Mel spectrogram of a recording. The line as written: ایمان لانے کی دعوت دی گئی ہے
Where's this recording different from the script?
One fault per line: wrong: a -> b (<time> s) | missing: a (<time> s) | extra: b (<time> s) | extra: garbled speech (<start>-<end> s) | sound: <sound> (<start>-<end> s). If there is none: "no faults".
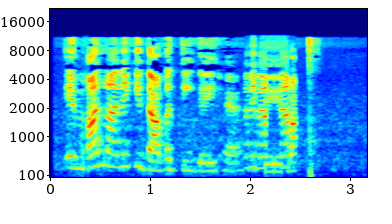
sound: dropout (0.3-0.4 s)
extra: garbled speech (1.9-2.5 s)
